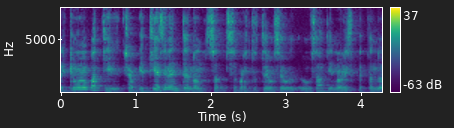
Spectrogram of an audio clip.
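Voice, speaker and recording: A man's medium pitch at a very fast pace, with hardly any pauses and ordinary pitch variation. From Sicily. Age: young. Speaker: blind monowheel rider. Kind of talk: interview. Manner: halting.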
